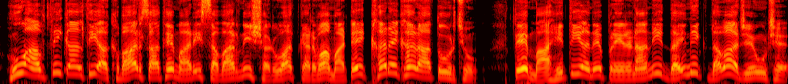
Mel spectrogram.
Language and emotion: Gujarati, happy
